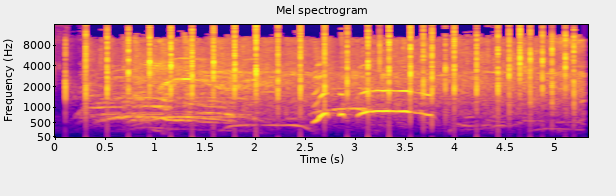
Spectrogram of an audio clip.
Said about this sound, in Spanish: Estos talentazos se los queremos presentar ahora para toda la audiencia del 96.1 de FM y para el público presente. Recibamos con un fuerte aplauso a Jesús Piceno en la batería.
